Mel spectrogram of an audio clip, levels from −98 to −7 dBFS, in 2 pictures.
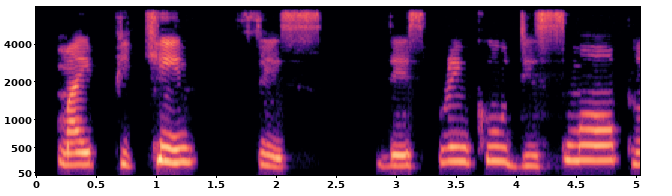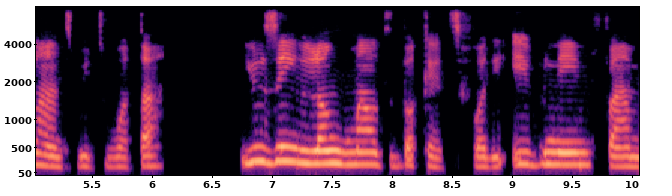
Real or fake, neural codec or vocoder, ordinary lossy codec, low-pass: real; none; none; 7.2 kHz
